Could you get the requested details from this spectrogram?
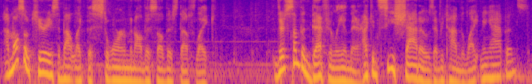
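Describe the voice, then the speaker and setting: Lively low-voiced man streaming a game. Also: fairly quick. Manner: joking, swears freely, self-mocking. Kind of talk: casual let's-play commentary. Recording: game music playing behind.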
